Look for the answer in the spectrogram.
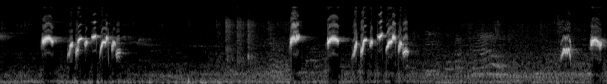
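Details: Red-whiskered bulbul morning song for voice training, bursts of fast bubbling warbled notes separated by quiet gaps, ending with two single chirps, soft rustling noise behind.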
